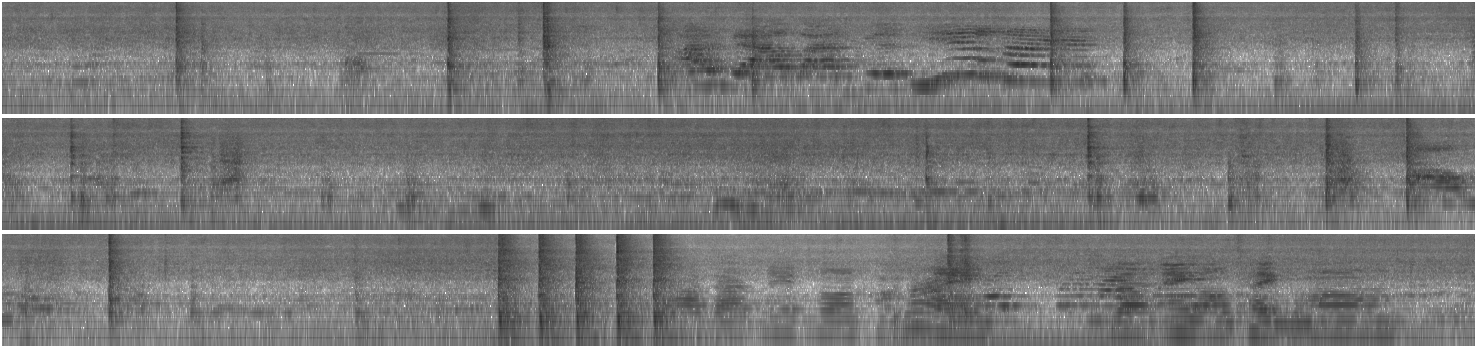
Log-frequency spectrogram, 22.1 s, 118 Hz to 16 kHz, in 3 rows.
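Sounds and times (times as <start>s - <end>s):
meat sizzling in a pan: 0.0s - 22.0s
utensil clicking and scraping pan: 0.8s - 3.9s, 5.2s - 10.6s, 11.2s - 15.8s.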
